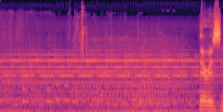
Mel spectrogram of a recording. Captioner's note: train bells ringing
